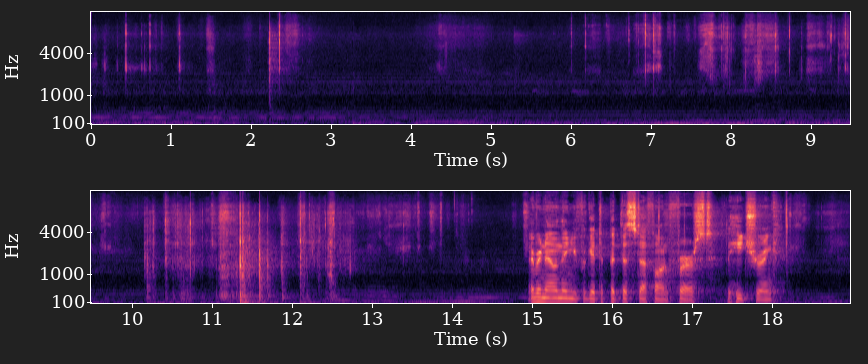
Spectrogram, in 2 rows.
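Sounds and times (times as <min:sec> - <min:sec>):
rustling and handling: 0:06.0 - 0:15.0.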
